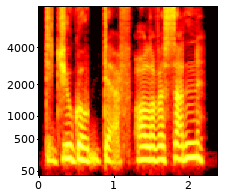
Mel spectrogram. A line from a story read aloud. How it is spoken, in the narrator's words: Dad growled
